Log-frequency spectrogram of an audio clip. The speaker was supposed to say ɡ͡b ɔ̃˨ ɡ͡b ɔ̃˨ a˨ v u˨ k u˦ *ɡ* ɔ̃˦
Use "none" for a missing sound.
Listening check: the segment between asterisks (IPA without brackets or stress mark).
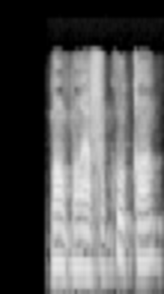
k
